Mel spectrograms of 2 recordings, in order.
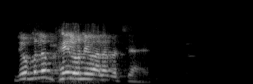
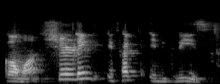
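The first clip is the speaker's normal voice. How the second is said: slow, deliberate dictation, each phrase spaced out; much slower than usual. Shown as a demonstration. Teacher dictating exam answer to students, slow dictation. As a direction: read out notes word by word for students to copy. Redictates after student missed part.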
